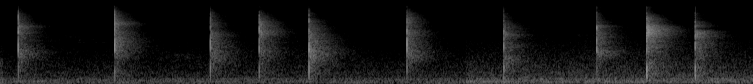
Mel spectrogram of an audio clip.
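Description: Four-finger clapping: the four fingers of one hand struck against the palm of the other. Ten sharp claps come in two rounds, each round three evenly spaced claps followed by two quicker ones.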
